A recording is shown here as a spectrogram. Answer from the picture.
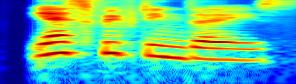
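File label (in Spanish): Voice Acting, es, female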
